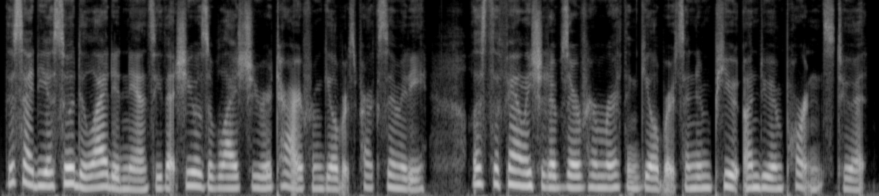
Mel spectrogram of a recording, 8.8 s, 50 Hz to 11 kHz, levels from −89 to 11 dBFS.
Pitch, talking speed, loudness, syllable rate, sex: 200 Hz, 200 wpm, -18 LUFS, 6.4 syllables/s, female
